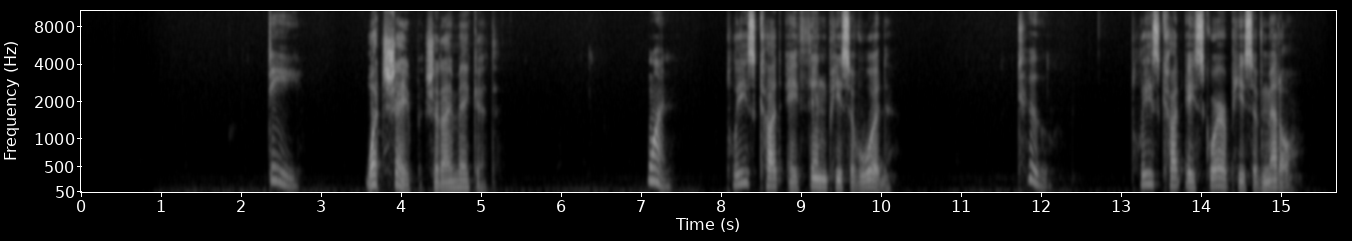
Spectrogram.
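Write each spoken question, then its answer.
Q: What shape should I make it?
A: 2: Please cut a square piece of metal.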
